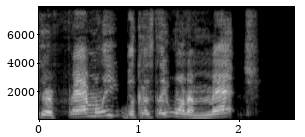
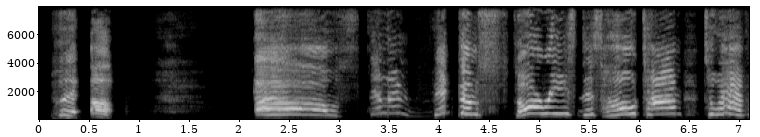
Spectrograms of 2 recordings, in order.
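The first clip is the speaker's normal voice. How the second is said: louder, higher angry shouting; furious rant; 8 semitones higher, 4 dB louder than usual. Real, not acted. Streamer to the woman who faked her story, furious shouting. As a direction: let the rage out at her.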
